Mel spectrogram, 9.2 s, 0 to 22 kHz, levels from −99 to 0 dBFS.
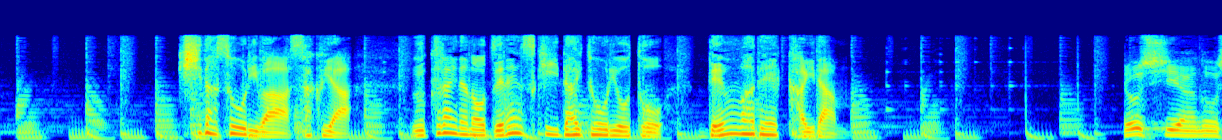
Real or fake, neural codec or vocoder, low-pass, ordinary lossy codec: real; none; none; none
